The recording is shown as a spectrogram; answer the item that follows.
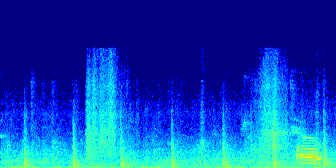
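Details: A neutered male tabby named Kyle licks his fur relaxedly on a rainy afternoon at home. Moist clicking licks come roughly once a second, then a brief, clear, slightly falling meow closes the passage.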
